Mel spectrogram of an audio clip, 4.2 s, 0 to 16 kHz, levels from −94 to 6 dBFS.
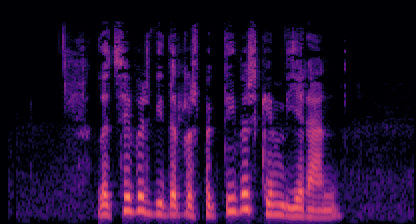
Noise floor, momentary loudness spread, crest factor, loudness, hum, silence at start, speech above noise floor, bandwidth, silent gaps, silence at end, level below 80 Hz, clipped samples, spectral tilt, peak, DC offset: -69 dBFS; 10 LU; 18 dB; -30 LUFS; none; 1 s; 40 dB; 10.5 kHz; none; 0.75 s; -80 dBFS; under 0.1%; -5.5 dB/octave; -14 dBFS; under 0.1%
